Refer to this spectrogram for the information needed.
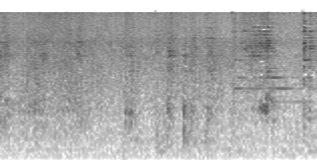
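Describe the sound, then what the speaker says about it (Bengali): Spice paste for rohu fish curry being stirred and fried in a pan, a steady close sizzle broken by several sharp scraping strokes of a utensil against the pan. "মশলা কষাচ্ছি"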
